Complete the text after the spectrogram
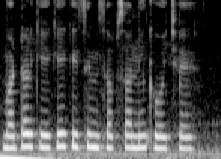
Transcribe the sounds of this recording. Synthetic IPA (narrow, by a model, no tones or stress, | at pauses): bəʈəɾkekekɪsimsəbsanikɦot͡ʃʰeː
